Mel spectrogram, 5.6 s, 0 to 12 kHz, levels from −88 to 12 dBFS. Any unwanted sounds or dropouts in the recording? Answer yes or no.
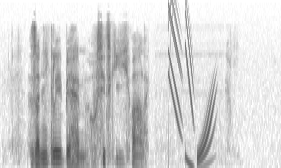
yes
